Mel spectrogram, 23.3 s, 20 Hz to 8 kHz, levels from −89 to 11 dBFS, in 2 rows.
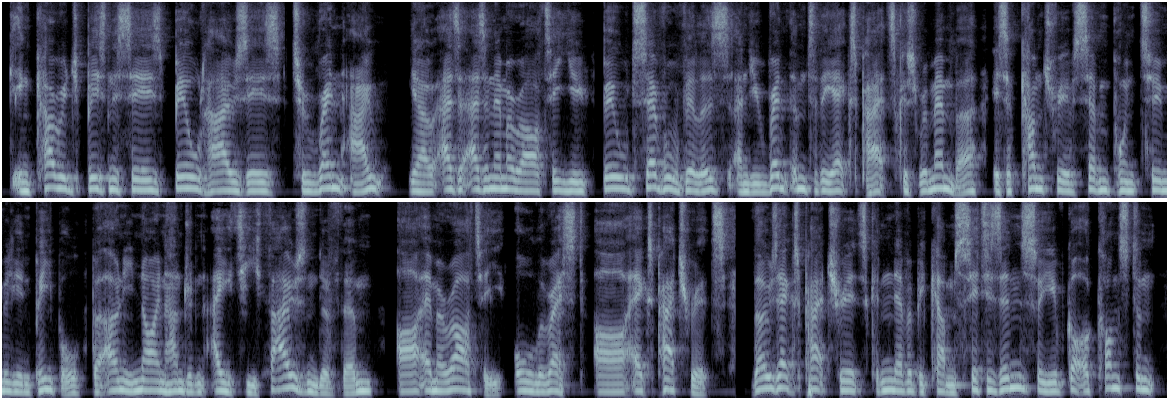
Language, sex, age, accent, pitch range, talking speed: English, male, 50-69, British, 125-155 Hz, 145 wpm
